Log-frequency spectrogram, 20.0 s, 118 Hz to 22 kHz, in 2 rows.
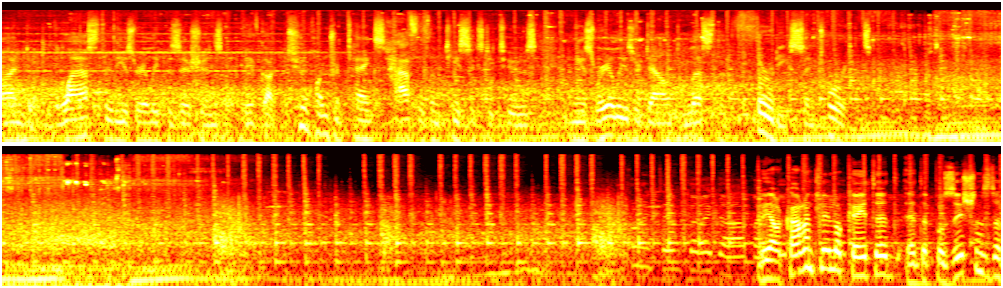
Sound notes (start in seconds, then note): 9.5 suspenseful music; 16.9 man speaking in foreign language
